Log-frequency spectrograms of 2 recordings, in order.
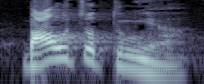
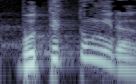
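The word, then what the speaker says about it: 毛泽东: 그 다음에 중국공산당이라 그러면 중국 발음식으로 하면 마오쩌둥이야. 그래서 교과서에는 마오쩌둥이라고 써 있어. 근데 우리가 한자로 써서 우리가 독음을 할 때는 모택동이라 그래.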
